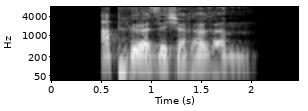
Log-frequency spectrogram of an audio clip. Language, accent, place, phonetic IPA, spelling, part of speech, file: German, Germany, Berlin, [ˈaphøːɐ̯ˌzɪçəʁəʁəm], abhörsichererem, adjective, De-abhörsichererem.ogg
- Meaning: strong dative masculine/neuter singular comparative degree of abhörsicher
